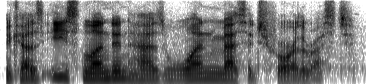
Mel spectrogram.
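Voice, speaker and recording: A man's voice: a little high, steady tone, slow pace, vocal fry, no echo. A man co-hosting a live political talk show, rambling and repeating himself as he gets fired up. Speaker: co-host. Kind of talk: casual political commentary.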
